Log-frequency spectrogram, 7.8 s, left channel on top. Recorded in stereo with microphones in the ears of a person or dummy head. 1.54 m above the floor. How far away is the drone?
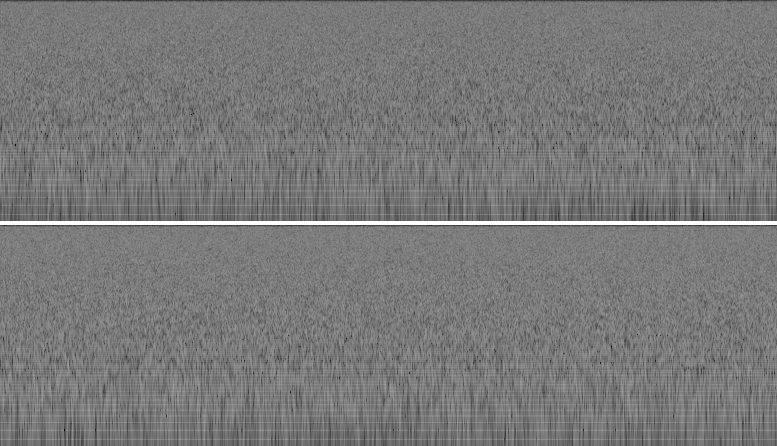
No drone in this recording.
